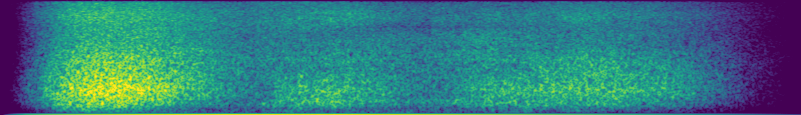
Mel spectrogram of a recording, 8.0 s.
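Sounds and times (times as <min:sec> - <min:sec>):
sea: 0:00.0 - 0:08.0.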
